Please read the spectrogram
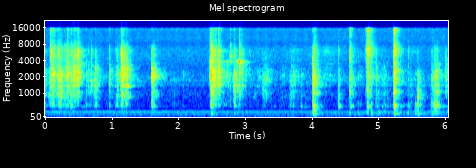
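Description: Pens, pencils and markers being handled, clicking and clattering against each other and the desk in an irregular string of sharp knocks, over a steady low hum.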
